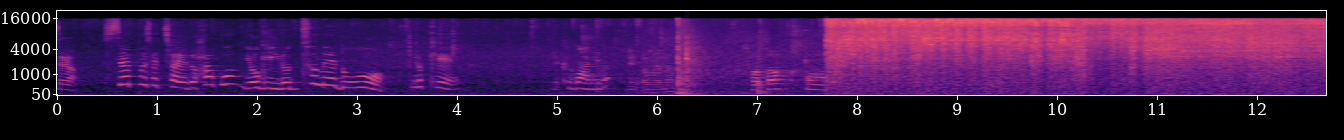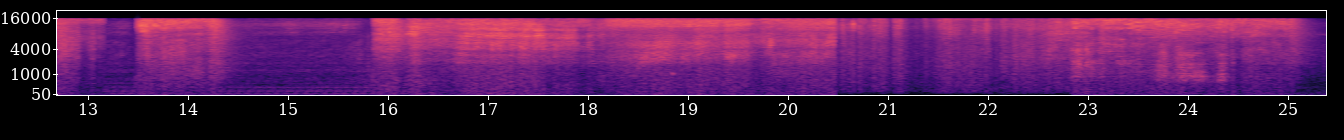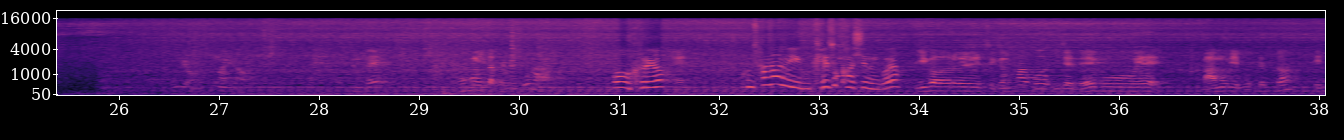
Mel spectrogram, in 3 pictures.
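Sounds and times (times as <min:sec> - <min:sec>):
compressed air blow gun hissing: 0:07.7 - 0:20.5, 0:21.6 - 0:25.3.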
